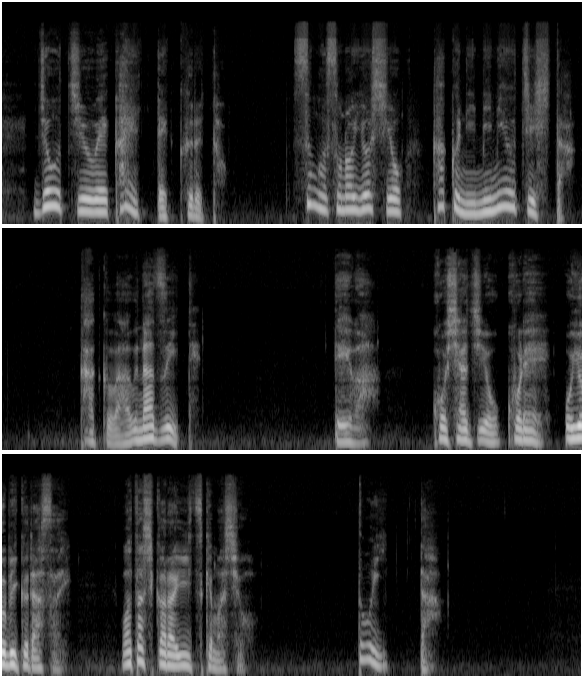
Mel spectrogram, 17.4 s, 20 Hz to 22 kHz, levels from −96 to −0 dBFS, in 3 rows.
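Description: A call bitrate drop runs from 1.23 to 6.77 s. The bandwidth estimate fell, so the encoder had to code the speech with far fewer bits. The coarser, rougher sound points to a fall from about 48 to 18 kbps, lasting roughly five and a half seconds.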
